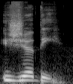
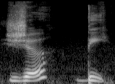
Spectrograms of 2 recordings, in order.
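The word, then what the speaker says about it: jeudi: वी से इट एज मेरकदी मेर क्र दी मेकदी then the next one is Thursday we से इट एज यदि सो य दी यदि फ्राइडे वी से इट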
